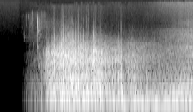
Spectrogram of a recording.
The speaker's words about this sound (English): Finally, everything explodes.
